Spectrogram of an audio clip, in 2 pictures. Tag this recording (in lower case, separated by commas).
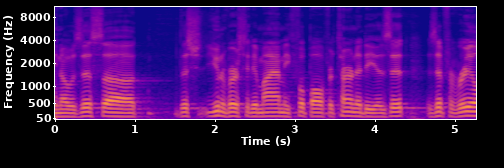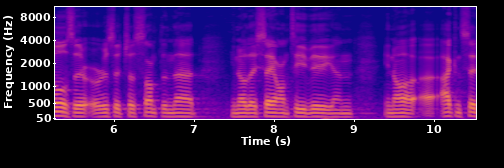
narration, speech, male speech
